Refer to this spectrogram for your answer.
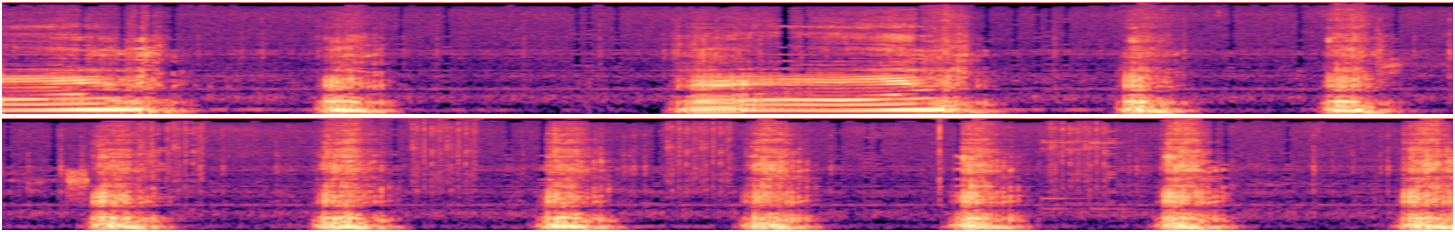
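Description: A big male lion begins with two long, deep, rumbling roars, each rising and falling. A series of short, forceful grunts follows, repeated a little more than once a second and fading toward the end.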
